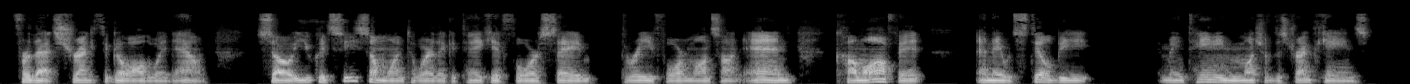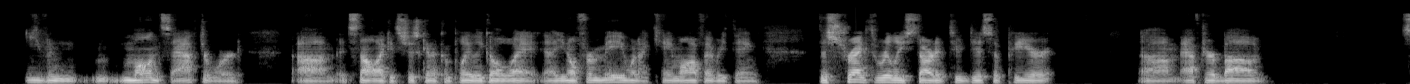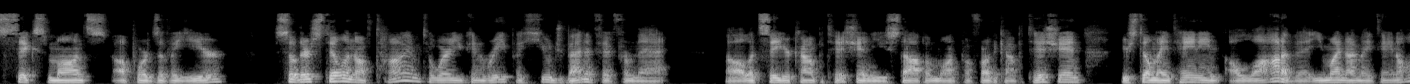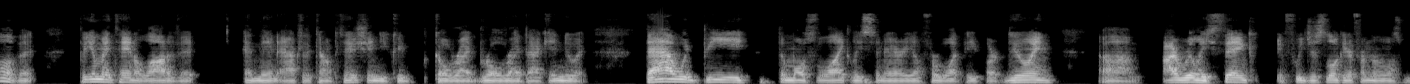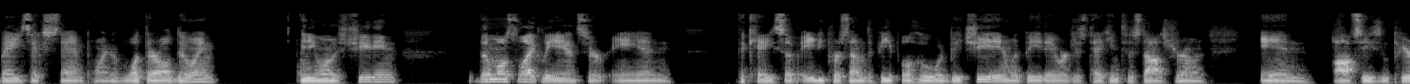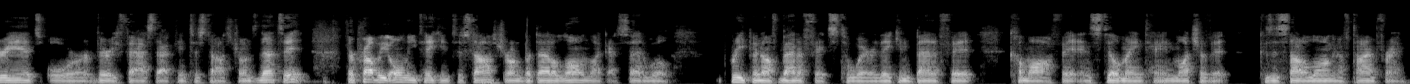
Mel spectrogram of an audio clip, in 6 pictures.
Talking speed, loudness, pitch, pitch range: 175 wpm, -19 LUFS, 90 Hz, 85-100 Hz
